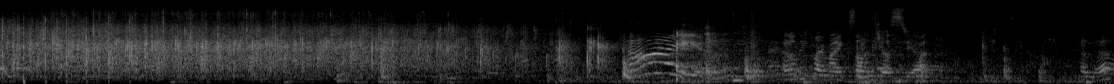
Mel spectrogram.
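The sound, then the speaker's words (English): Dense, steady audience applause welcomes a speaker at a talk session. The clapping fades after about five seconds as a voice begins speaking. “let's put our hands together and welcome Maxie McCoy”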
